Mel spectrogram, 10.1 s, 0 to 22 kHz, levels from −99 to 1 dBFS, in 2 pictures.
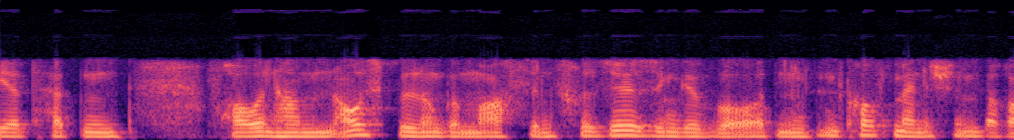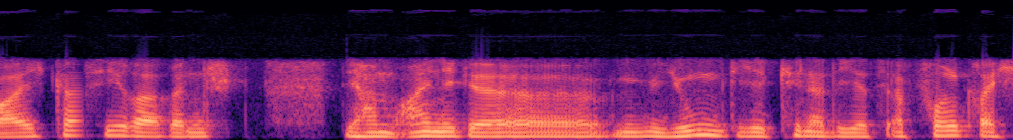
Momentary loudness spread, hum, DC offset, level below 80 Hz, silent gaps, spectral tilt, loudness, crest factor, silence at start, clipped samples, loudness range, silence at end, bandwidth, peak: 7 LU; none; under 0.1%; -56 dBFS; none; -10 dB/octave; -19 LUFS; 16 dB; 0 s; under 0.1%; 2 LU; 0 s; 4.1 kHz; -2 dBFS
